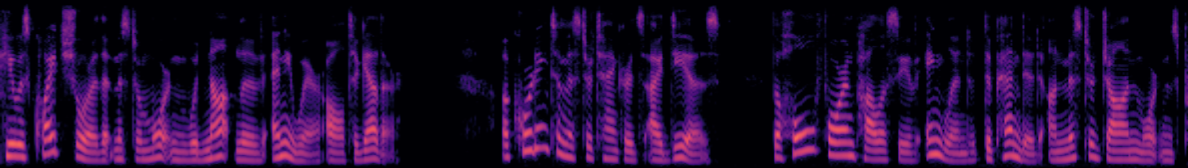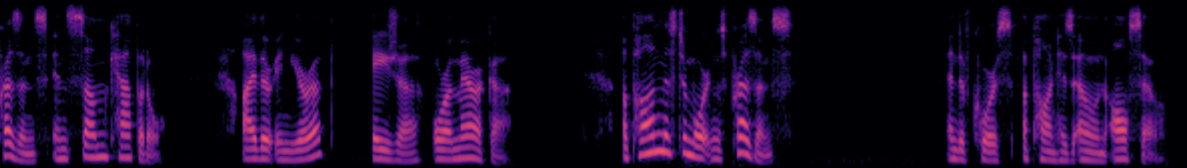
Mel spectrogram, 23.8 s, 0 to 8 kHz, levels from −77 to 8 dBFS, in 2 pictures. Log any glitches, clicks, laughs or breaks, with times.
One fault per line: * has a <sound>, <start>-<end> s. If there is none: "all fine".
all fine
